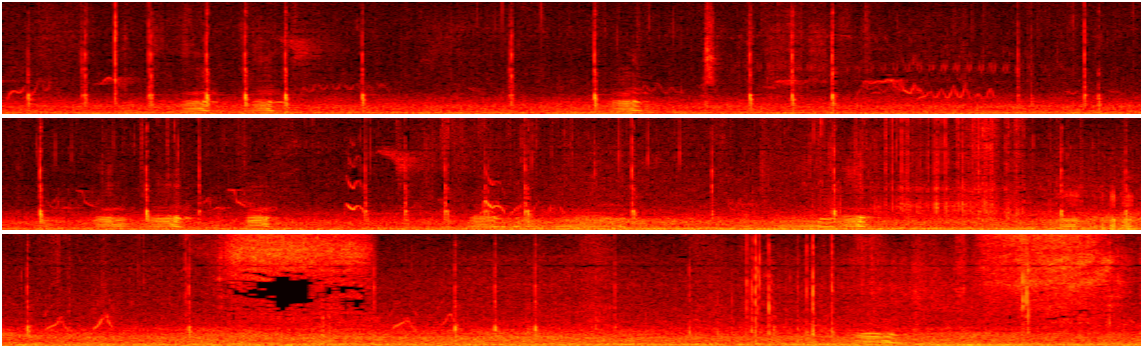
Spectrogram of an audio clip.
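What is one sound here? Goslings peep softly up close.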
